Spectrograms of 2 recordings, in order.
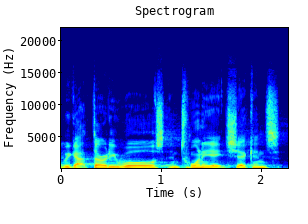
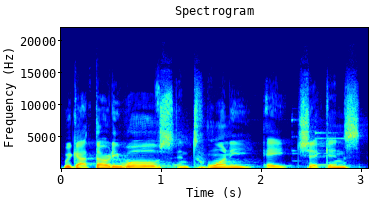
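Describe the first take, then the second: First: The sentence is said at a normal pace. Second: The sentence is said more slowly.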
